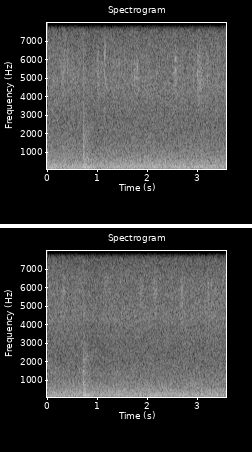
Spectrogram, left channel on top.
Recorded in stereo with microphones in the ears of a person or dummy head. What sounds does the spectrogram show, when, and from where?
0.7 s a thud: 40° right (ahead or behind), 1.4 m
